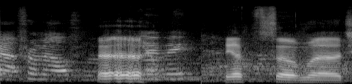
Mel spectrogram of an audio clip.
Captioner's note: laughs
